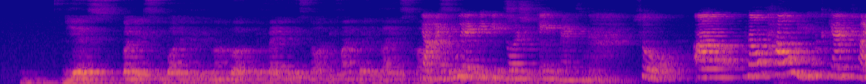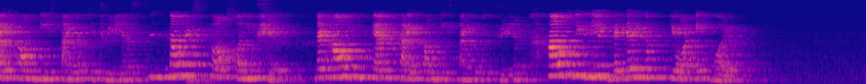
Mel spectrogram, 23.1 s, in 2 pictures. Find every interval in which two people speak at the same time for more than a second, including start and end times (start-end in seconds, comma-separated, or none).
5.6-7.5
